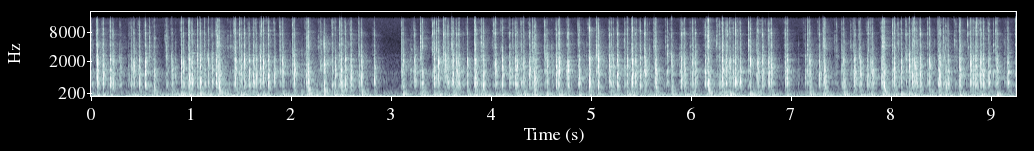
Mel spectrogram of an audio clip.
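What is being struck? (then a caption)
Plastic mechanical keyboard. Continuous fingertip typing with both hands on a beige plastic vintage Wang 725 mechanical keyboard fitted with Alps SKCM lime switches. It produces a dense, steady stream of sharp, short clacks with a bright, clattery edge. A low rumble sits underneath, and there is a brief pause about three seconds in.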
